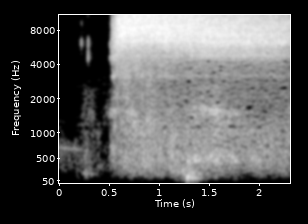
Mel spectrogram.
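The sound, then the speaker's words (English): A person hisses like a snake, a sharp, steady breathy hiss that starts abruptly after a couple of faint clicks and holds at even loudness for about two seconds. “Now what I want you to hiss at me like you're a snake.”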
